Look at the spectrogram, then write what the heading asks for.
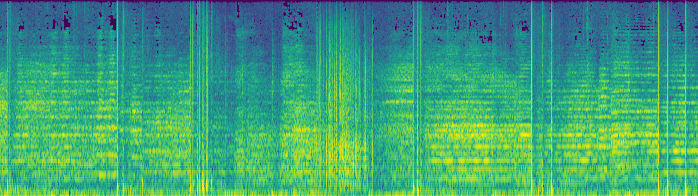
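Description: Aerial fireworks booming again and again as shells launch and burst, with a dense rush of many bursts about halfway through, over continuous music.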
